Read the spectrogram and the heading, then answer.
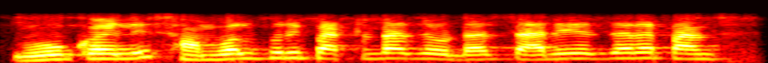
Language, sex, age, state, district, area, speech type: Odia, male, 30-45, Odisha, Kendrapara, urban, conversation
